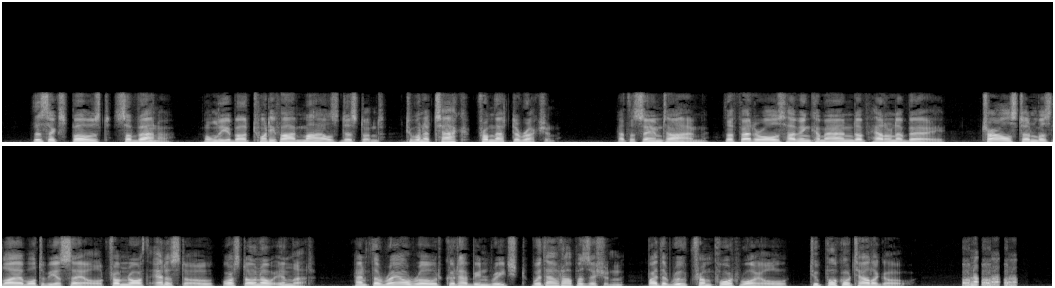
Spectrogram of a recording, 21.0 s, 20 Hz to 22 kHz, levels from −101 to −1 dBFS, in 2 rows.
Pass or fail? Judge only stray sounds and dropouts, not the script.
fail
